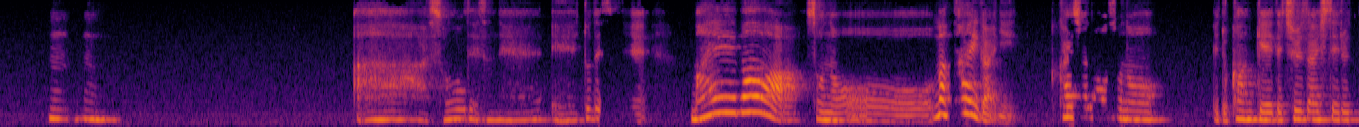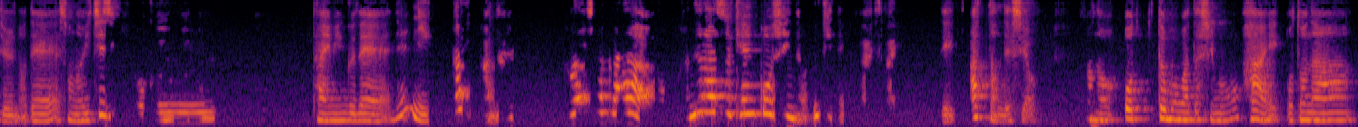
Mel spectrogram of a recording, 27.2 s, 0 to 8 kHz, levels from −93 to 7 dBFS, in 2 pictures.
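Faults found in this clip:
Speech suppressed in double talk: talker's level dips sharply, up to about 25 to 30 dB, with partial cut-outs at 6.02–6.37 s, 9.52–9.64 s, 10.72–11.23 s, 14.68–16.21 s, 17.91–23.33 s and 24.2–24.59 s. Likely echo canceller or suppressor. Overlapping far-end signal makes near-end speech indistinguishable from loudspeaker echo, so gain is pulled down on both. Longest stretch is 17.91–23.33 s, with roughly 3 s of it attenuated. Shallowest dip at 9.52 s, about 15 dB.

Other side's voice leaking through: faint second voice under the talker, a brief scrap at 9.66–9.7 s, about 30 dB down, and a longer patch at 20.7–21.35 s, about 20 dB down. Likely residual echo from the loudspeaker path. Canceller doesn't fully subtract playback picked up by the mic. Both instances sit inside or beside suppression windows, consistent with the canceller losing convergence during double talk.

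Dropped samples: single sharp click at 23.46 s, with a thin vertical line across the spectrum. Likely a capture or transport glitch discarding a fraction of a millisecond of audio. Waveform steps from one value to a later one, producing a broadband transient with no audible gap. Isolated event, just after the long suppression window ends. Mic-path band limit, nothing above 8 kHz, is expected call processing.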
